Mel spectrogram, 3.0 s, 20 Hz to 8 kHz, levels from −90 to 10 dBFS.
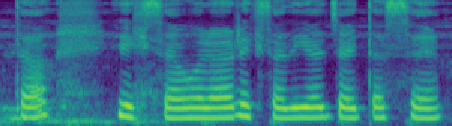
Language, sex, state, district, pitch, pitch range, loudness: Bengali, female, Tripura, Unakoti, 235 Hz, 225-245 Hz, -13 LUFS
